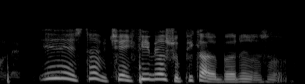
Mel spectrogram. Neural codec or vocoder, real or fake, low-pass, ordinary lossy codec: vocoder, 22.05 kHz, 80 mel bands, WaveNeXt; fake; 5.4 kHz; none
